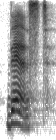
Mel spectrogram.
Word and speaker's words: danced: Bem, existem 3 diferentes pronúncias para os verbos regulares no inglês. E essas pronúncias são pronúncias que os brasileiros, estudantes de inglês, têm bastante dificuldade de reproduzir, porque eles tendem a não pronunciar o ed. As 3 pronúncias que nós temos desse ed são t, d e id.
